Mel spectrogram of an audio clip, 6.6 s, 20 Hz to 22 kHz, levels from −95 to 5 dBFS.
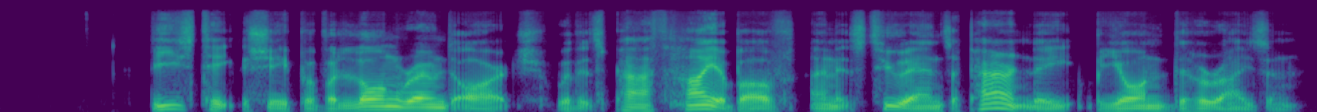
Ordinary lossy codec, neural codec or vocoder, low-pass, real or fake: none; codec, 44.1 kHz, 7.8 kbps, DAC; 14.4 kHz; fake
